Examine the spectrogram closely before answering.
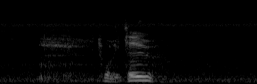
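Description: A man grunts loudly with effort close by.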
